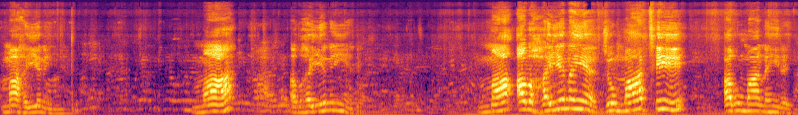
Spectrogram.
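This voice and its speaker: Animated woman teacher. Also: on the high side, slow pace, pauses often, recorded from a distance. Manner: animated, addresses students directly, repeats phrases. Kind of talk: retelling a textbook story to students.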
